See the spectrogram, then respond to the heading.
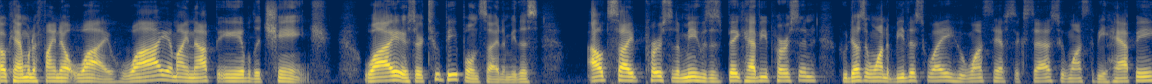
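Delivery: plain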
